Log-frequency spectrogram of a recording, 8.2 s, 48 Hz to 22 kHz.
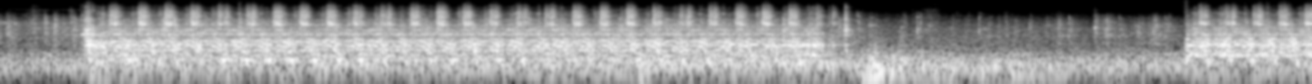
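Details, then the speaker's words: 47-year-old Mercedes OM636 42 HP marine diesel, cranked without raw water, fuel bled at filter and pump: steady starter churn about three compressions a second in bursts, never firing; owner suspects no fuel at the injectors. "i'm gonna crank it first without the water and because i'm pretty sure that fuel is not at the injectors"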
